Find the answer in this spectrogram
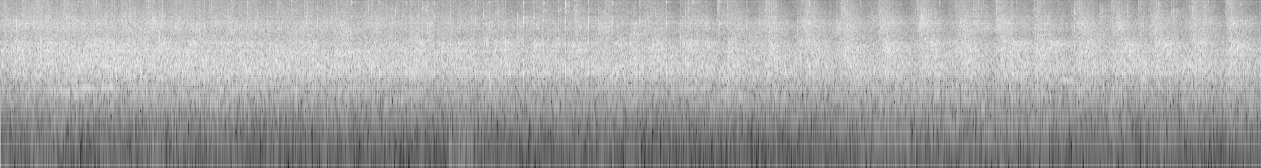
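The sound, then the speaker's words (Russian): An audience applauds steadily for about twelve seconds, a dense, even wash of many hands clapping at a fairly loud, constant level, with no voices standing out. “Давайте похлопаем ему.”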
